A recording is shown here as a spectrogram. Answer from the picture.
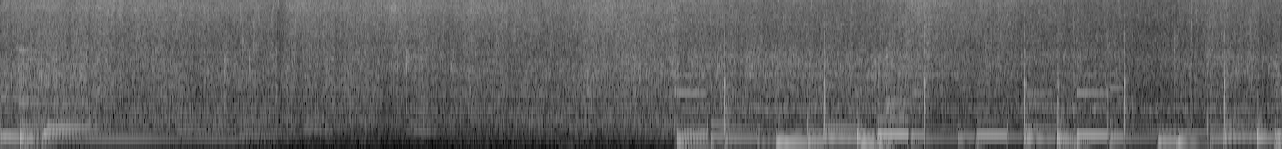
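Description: Vegetables and sauce sizzling in a wok while a wooden spoon stirs them, a steady hiss. Background music fades out early on and comes back a little after halfway.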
